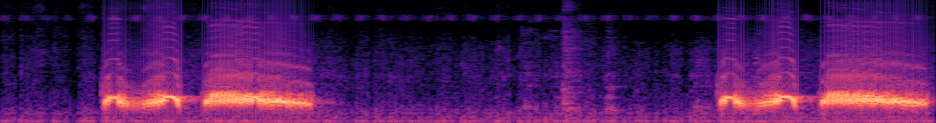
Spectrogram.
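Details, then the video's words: Spotted dove calling loudly as a lure to make other doves call: two matching low cooing phrases about three seconds apart, each a short coo followed by a longer, sustained coo. "Tekukur gacor suara merdu pol"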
